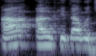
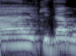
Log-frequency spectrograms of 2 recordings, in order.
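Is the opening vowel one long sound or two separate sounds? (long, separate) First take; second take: separate; long. First: The two opening vowels are said separately. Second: The opening vowels merge into one long vowel. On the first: "যখন আ আল কিতাবু ছিল" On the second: "লম্বা কইরা একসাথে মিলিয়ে পড়ে তাহলে আল কিতাব বলতে হবে"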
